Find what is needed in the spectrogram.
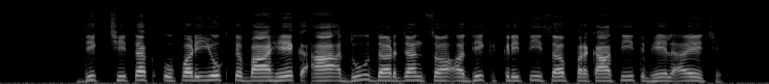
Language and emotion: Maithili, neutral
